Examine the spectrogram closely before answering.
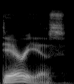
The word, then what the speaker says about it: Darrieus: and the Darrieus, pronounced Darrieus.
